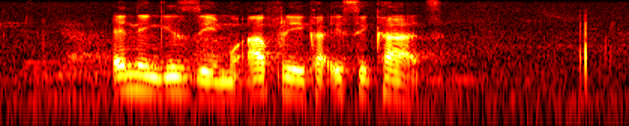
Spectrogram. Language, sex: Zulu, male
